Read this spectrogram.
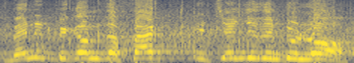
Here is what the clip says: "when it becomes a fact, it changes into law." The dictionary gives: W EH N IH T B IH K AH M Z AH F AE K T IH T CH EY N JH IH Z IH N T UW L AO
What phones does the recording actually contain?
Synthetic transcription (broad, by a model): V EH N IH T B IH K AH M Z AH F AE K T IH T CH EY N JH IH Z IH N T UW L AO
